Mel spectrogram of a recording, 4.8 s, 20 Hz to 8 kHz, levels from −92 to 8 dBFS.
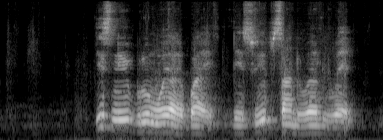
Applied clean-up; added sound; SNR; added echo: neural separator model SepFormer DNS4.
